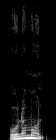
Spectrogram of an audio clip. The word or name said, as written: undermund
